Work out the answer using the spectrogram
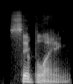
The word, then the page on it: sibling: American English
